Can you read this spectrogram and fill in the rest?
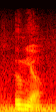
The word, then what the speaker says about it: Umeå: Umeå. – Yeah, I can't pronounce that. – No. – Umeå.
